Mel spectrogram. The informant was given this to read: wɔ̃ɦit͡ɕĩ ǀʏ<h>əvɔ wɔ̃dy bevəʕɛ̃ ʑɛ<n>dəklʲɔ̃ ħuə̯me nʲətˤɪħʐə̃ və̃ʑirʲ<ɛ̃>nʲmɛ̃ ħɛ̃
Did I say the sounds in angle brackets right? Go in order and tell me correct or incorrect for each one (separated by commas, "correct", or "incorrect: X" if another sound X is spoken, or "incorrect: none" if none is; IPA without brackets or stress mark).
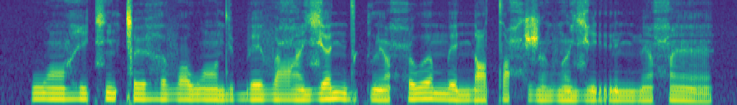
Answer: incorrect: ɦ, incorrect: nʲ, incorrect: ə̃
